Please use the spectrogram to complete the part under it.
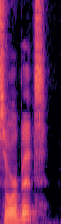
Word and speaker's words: sorbet: It's actually pronounced Sorbet. It's Sorbet. You know, okay. That's how Americans say it.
